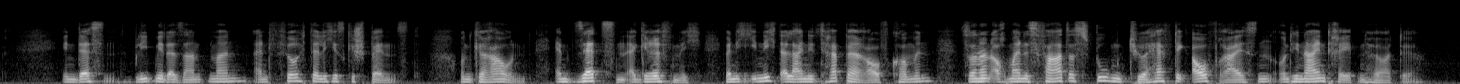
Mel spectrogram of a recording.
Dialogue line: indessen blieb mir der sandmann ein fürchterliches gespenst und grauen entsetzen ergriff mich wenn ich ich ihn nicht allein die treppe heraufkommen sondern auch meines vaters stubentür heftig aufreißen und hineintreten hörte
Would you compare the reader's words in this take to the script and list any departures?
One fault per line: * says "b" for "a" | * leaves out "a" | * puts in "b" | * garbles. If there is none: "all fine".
all fine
